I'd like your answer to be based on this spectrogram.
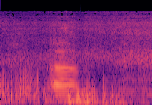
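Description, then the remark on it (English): Blustery wind rumbles across the microphone over a steady wash of surf at Pantai Cahaya Bulan beach, with a brief murmur of a voice partway through. “Yeah, actually, I forgot to tell what's the name of this beach.”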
